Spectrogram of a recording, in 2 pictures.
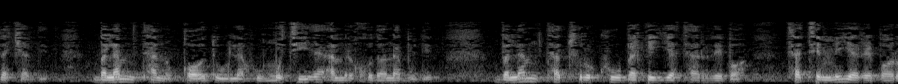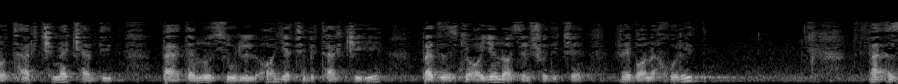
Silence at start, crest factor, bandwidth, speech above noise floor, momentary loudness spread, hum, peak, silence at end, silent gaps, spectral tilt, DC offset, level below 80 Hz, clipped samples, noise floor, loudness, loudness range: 0 s; 20 dB; 7.8 kHz; 21 dB; 18 LU; none; -8 dBFS; 0 s; none; -5.5 dB/octave; under 0.1%; -68 dBFS; under 0.1%; -47 dBFS; -26 LUFS; 3 LU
